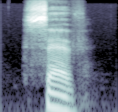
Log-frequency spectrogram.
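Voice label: Spanish, thirsty, male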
